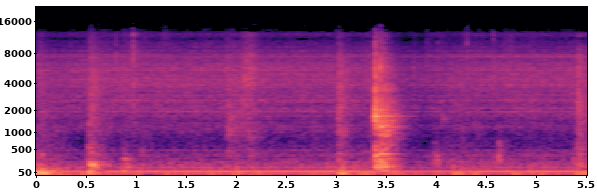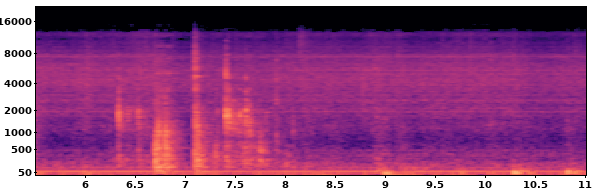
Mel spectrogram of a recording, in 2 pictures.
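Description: Knocks and clatters of household objects being handled and set down, loudest about three and a half seconds in and in a quick cluster around seven seconds in, over a steady low hum.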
